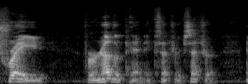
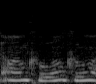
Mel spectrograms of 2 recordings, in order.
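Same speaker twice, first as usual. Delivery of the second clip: high, soft nervous voice; high squeaky faked cool; nervous squeak; 10 semitones higher, 9 dB quieter than usual. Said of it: "I'm like".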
